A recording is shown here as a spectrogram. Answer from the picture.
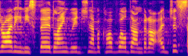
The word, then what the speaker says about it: Nabokov: Crowd reckons his name's pronounced Nabokov. – It is Nabokov.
